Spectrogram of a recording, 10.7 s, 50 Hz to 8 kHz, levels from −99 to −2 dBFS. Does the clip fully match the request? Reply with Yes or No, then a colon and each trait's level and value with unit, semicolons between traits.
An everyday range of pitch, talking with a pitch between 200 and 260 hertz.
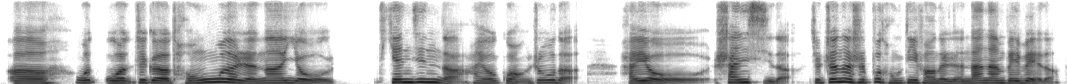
Yes: average, 4.9 semitones; high, 210 Hz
